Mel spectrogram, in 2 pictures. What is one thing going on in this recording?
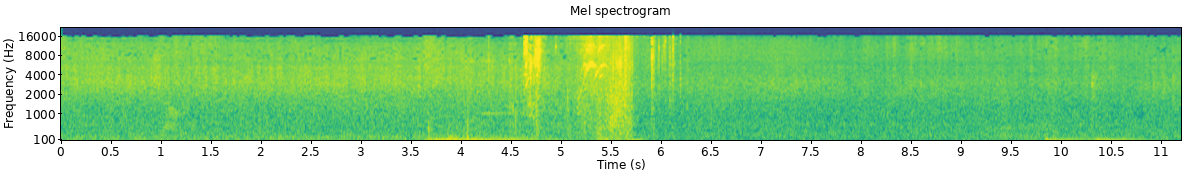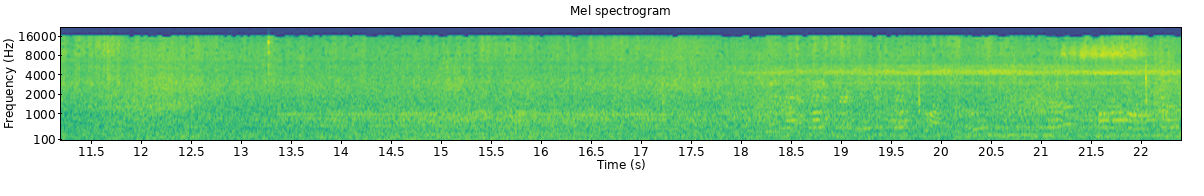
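Wind rushes steadily past during a fall through the air.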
